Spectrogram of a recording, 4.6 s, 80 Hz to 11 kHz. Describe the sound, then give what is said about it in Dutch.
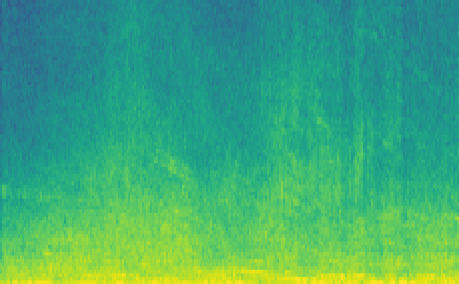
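A Formula 1 car leaves the pits at the Bahrain Grand Prix with a loud, steady engine roar whose whining pitch shifts and climbs as it pulls away. “Stop van 3.2.”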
